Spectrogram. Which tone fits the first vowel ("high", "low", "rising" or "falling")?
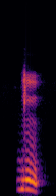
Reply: falling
